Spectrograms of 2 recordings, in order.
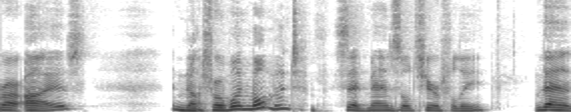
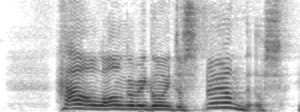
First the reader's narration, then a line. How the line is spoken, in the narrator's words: He cried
